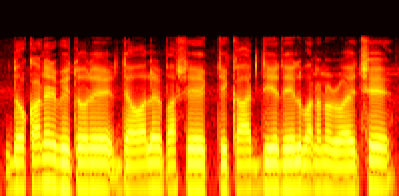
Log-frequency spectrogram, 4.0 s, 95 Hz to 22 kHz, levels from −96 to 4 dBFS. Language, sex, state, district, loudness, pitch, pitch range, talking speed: Bengali, male, West Bengal, Cooch Behar, -14 LUFS, 120 Hz, 115-120 Hz, 150 wpm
